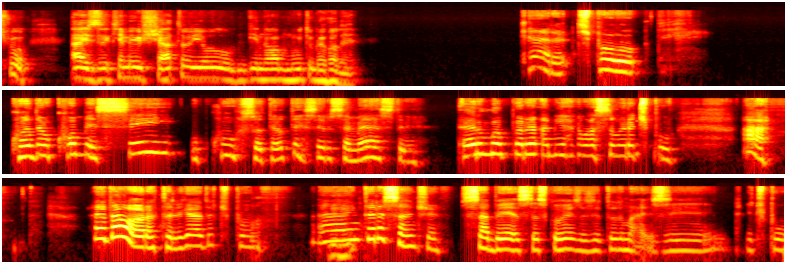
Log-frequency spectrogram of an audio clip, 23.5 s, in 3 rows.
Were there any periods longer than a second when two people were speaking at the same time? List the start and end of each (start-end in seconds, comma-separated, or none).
none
